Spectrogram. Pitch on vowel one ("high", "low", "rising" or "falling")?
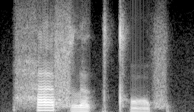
high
